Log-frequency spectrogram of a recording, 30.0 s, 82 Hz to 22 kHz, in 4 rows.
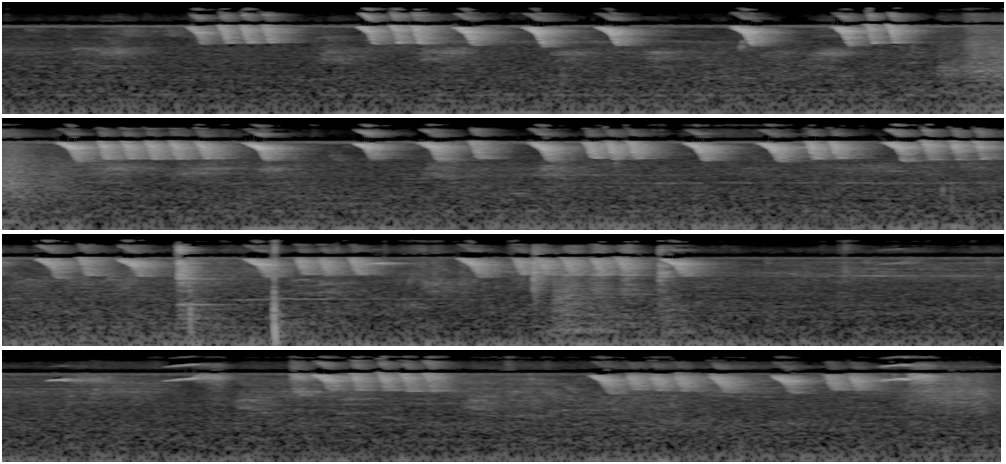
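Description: Bulbuls chirping in quick runs of short, high, falling notes, thick through the first two-thirds and sparser near the end. A single sharp click comes about 17 seconds in.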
